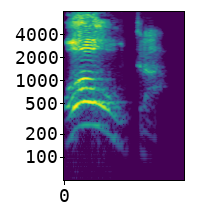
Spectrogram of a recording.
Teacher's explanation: de se fosse o som do U seria assim ó Ultra a gente não fala Ultra a gente fala outra o som do o é o som mais forte o o ele é uma vogal forte o a é uma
